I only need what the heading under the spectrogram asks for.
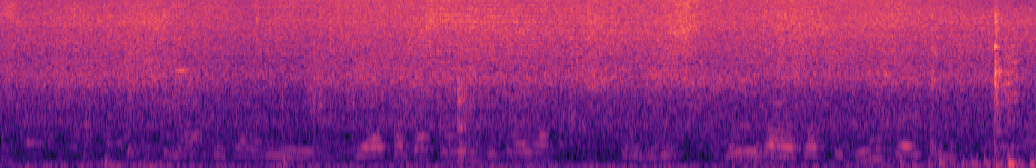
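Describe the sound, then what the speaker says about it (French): Alsace white wine sizzles loudly on a hot plancha during deglazing, a steady hissing fry with spatula scrapes, while a voice talks underneath. "Une goutte de vin blanc d'Alsace pour déglacer et faire passer les sucres qui résiduels sur la plancha"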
